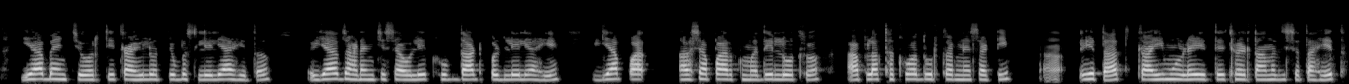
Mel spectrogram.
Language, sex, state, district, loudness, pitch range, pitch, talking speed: Marathi, male, Maharashtra, Pune, -17 LUFS, 220-235 Hz, 230 Hz, 140 wpm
